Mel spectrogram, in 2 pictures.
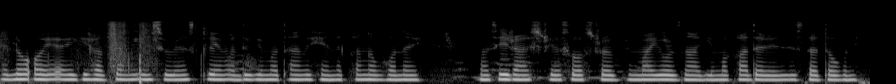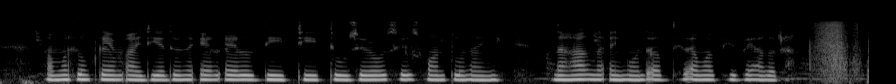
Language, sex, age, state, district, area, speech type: Manipuri, female, 18-30, Manipur, Senapati, rural, read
